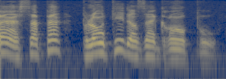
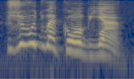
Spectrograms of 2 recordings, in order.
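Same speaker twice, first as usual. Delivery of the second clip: put-on high, happy child's voice; eager child; 9 semitones higher than usual. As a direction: ask politely, pleased. Boy talks to shopkeeper.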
